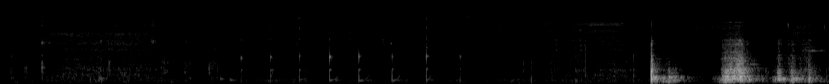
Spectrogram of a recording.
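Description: Red wine poured from a bottle into stemmed tasting glasses: two soft pours with a run of small clicks between them. A sharp knock comes near the end.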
